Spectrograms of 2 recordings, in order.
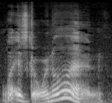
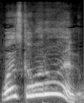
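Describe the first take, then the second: First: Slow, soft, swooping question; puzzled. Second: Very high, drawn-out wail; slow squealed complaint about a glitch; high-pitched exasperation. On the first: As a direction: draw it out softly, rising then falling in puzzlement. Puzzled by lagging phone. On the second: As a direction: hold it way up high, then drop at the end. Exasperated by lagging phone. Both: Real, not acted.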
